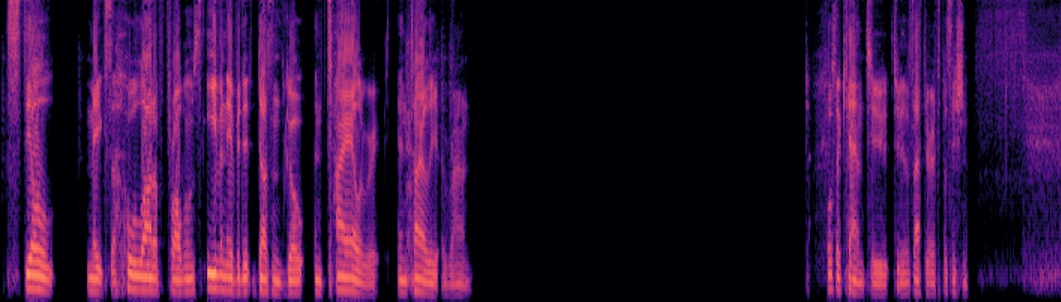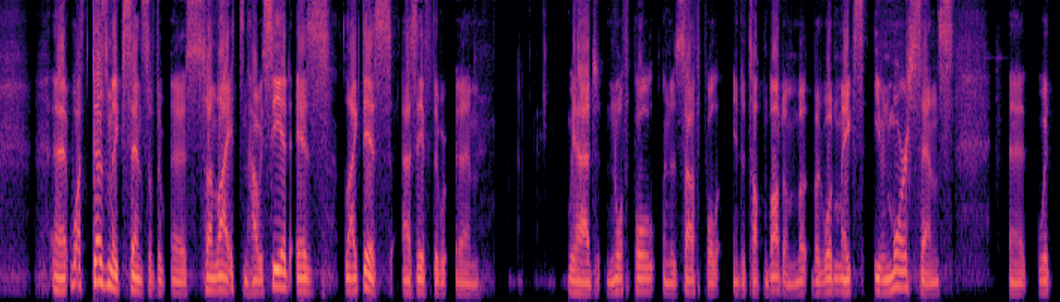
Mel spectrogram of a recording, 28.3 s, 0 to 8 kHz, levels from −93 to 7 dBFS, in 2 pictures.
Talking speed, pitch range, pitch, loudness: 140 wpm, 100-130 Hz, 115 Hz, -23 LUFS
